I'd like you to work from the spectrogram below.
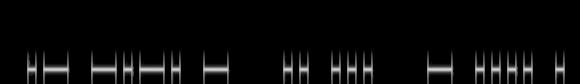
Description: Morse code, heard as a keyed tone, about 14 wpm, 700 Hz. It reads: ACT IS THE
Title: Sentences from Top 1400 Words 15wpm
